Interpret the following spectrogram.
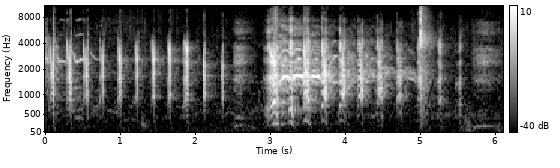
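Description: A person laughing hard: a long run of quick ha-ha pulses, about six a second, with a second, higher-pitched peal about three seconds in, trailing off near the end.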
